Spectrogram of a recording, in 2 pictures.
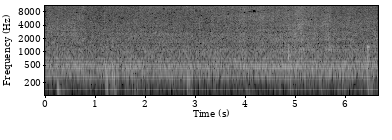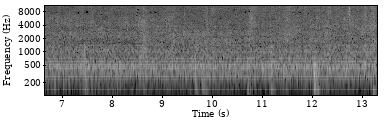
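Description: Eggplant and vegetables sizzling in oil in a frying pan while a wooden spatula stirs them, with a few light knocks of the spatula against the pan, the sharpest about twelve seconds in.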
